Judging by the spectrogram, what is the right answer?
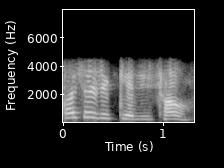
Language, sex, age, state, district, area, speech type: Nepali, female, 60+, West Bengal, Darjeeling, rural, conversation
